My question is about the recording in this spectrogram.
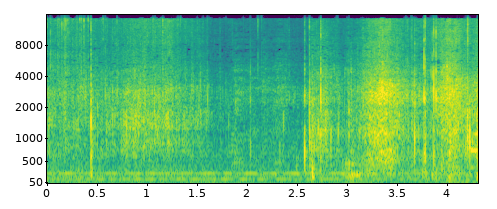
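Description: Uncooked rice pouring from a plastic bag into a plastic bowl: a rustling hiss of grains with scattered small clicks and the bag crinkling. It swells louder about three seconds in.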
